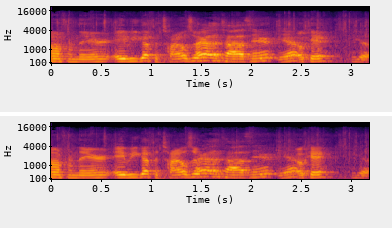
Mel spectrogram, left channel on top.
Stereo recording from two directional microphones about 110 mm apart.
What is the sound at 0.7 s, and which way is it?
Speech, 25° right (ahead or behind).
